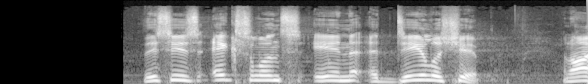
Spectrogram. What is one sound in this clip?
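A man speaks through a loudspeaker in a large hall.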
